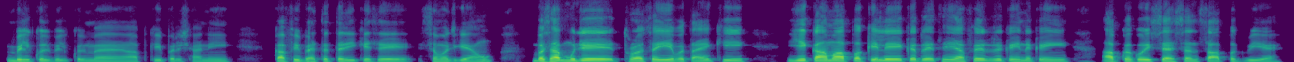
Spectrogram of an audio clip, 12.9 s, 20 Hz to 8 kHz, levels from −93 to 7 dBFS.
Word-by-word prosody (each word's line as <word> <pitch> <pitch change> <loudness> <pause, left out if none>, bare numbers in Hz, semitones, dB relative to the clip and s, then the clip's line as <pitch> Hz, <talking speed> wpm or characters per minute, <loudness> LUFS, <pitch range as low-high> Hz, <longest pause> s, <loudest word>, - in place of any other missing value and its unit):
बिल्कुल, 120 -3 -1
बिल्कुल 105 -1 -9
मैं 105 -1 -7
आपकी 100 +1 -9
परेशानी 100 +1 -10 0.5
काफ़ी 105 +2 +2
बेहतर 110 +1 -3
तरीके 110 -1 -2
से 110 +1 -3 0.4
समझ 110 -3 -4
गया 105 0 -3
हूँ, 140 - -7 0.4
बस 135 +5 +4
आप 160 -2 +9
मुझे 150 -1 +5 0.2
थोड़ा-सा 130 +1 +2
ये 120 -2 +3
बताएँ 120 +5 -3
कि 150 0 -4 0.5
ये 140 +3 +4
काम 140 0 +7
आप 145 -1 +5
अकेले 130 +2 +4
कर 145 0 +1
रहे 150 +1 +2
थे 195 -2 -3
या 175 -2 +2
फिर 145 -3 +1
कहीं 135 -1 -2
न 130 0 -3
कहीं 125 -2 -4 0.4
आपका 120 +3 +1
कोई 130 0 +2
सह 125 +1 +1
संस्थापक 115 -1 -3
भी 110 -1 -5
है? 100 -1 -8
125 Hz, 170 wpm, -21 LUFS, 110-140 Hz, 0.5 s, आप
